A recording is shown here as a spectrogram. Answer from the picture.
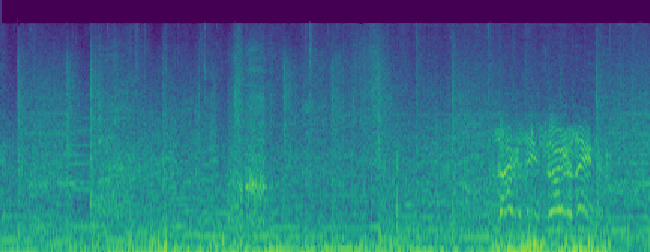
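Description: Background music, with a loud, quickly wavering voice breaking in over it near the end.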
